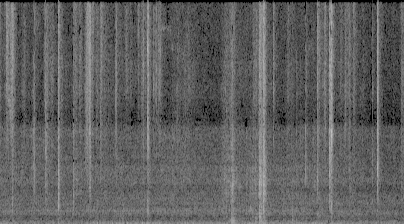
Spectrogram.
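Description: Light clicks and taps of oracle cards being handled, with two louder knocks about five seconds in, over a steady low hum.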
